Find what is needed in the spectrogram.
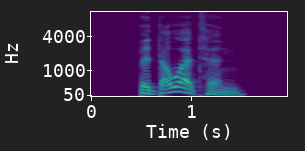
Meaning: inflection of bedauern: 1. first/third-person plural preterite 2. first/third-person plural subjunctive II
- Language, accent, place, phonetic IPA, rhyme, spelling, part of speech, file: German, Germany, Berlin, [bəˈdaʊ̯ɐtn̩], -aʊ̯ɐtn̩, bedauerten, adjective / verb, De-bedauerten.ogg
